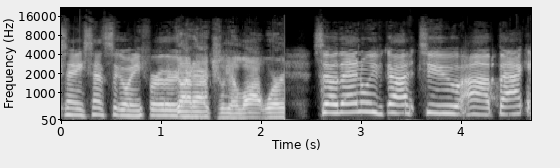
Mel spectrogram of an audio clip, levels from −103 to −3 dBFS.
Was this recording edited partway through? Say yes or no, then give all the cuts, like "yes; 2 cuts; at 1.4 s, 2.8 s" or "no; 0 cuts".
yes; 1 cut; at 2.4 s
